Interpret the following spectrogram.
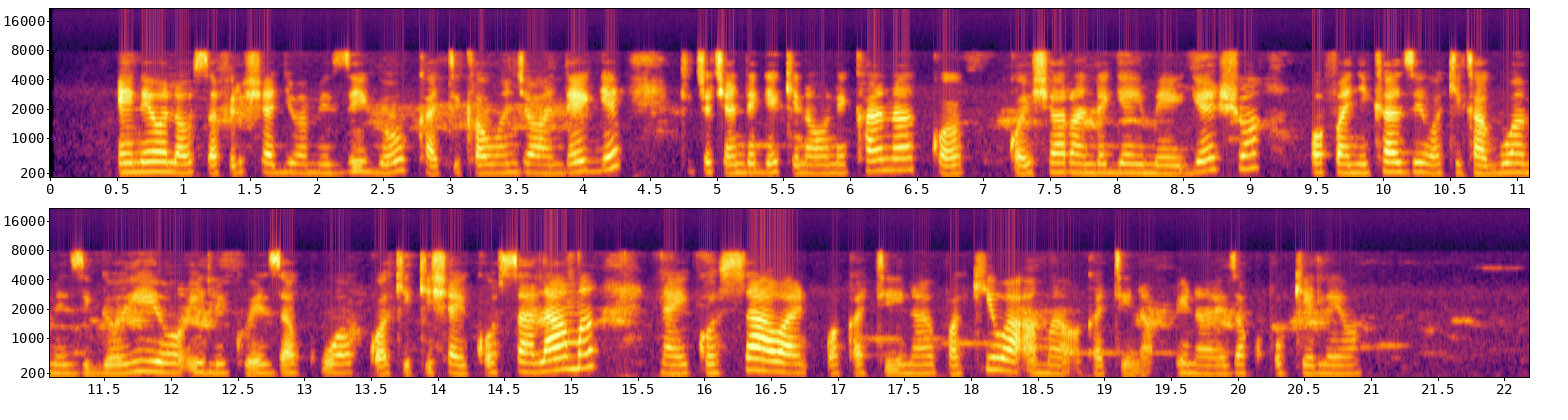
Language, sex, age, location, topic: Swahili, female, 25-35, Mombasa, government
